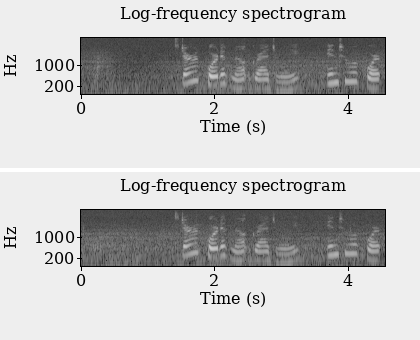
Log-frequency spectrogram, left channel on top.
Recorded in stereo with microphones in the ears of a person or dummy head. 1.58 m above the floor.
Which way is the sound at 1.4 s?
10° left (ahead or behind).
